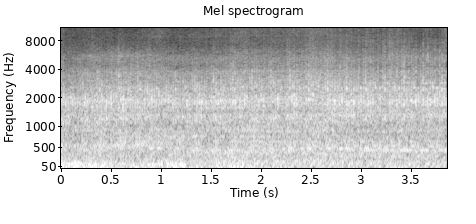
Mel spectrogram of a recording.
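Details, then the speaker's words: Ford F250 7.3 IDI diesel running after a 12°F cold start, being driven slowly around the yard: even steady clatter with a deep low rumble, no misses or knocks; runs well, healthy idle. "see if it'll die on me runs pretty good though"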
